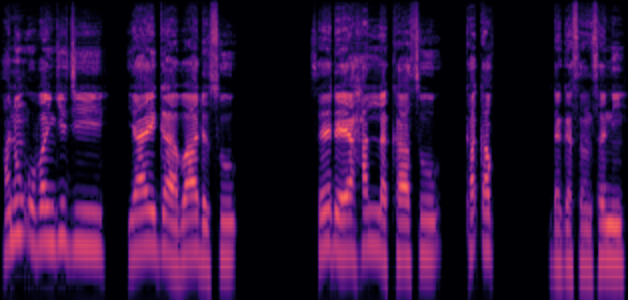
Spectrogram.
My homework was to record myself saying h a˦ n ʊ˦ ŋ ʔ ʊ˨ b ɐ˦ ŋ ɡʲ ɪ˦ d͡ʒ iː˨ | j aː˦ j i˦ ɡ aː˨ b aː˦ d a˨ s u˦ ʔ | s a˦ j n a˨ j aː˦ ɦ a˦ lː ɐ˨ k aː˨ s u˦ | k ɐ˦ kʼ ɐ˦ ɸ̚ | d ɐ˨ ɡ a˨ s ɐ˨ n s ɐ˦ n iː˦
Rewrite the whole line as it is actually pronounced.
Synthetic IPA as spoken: h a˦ n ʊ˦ ŋ ʔ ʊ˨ b ɐ˦ ŋ ɡʲ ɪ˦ d͡ʒ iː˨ | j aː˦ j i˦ ɡ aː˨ b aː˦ d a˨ s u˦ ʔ | s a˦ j d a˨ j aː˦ ɦ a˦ lː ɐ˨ k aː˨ s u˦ | kʼ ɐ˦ kʼ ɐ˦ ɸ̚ | d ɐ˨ ɡ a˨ s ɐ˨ n s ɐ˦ n iː˦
